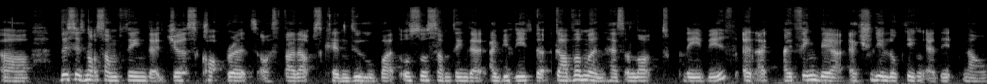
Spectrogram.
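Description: At a fairly quick pace and with hardly any pauses, a woman talks in an ordinary speaking voice, her pitch fairly low and her intonation fairly even. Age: 40s. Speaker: startup founder and CEO. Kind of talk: interview.

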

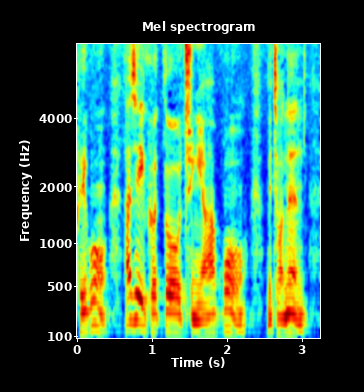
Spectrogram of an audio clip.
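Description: At a fairly slow pace, the voice rises and falls in very wide pitch swings. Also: man. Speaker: hair designer. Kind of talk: casual interview chat. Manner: animated, talkative.

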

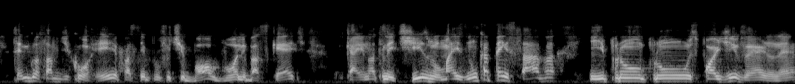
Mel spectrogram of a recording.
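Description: A man with a medium-pitched voice and a bright, sharp tone speaks at a moderate pace with lively intonation. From Brazil, São Paulo state (Santo André). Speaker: bobsled pilot, Olympic athlete. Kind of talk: casual interview.

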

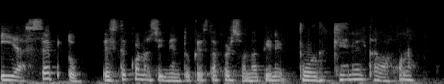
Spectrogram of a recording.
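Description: A woman's somewhat breathy voice at a medium pitch, with lively intonation and a moderate pace. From Colombia. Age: 50s. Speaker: speaker on generational diversity and author. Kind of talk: radio interview.

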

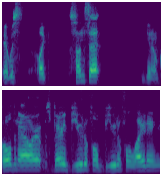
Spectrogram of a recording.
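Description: A man talks in an American accent. His pitch is high. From Florida, US. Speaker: space photographer. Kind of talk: interview.

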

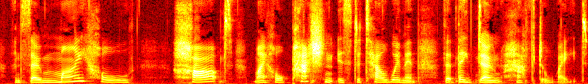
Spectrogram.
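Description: Medium-pitched speech from a woman, very cleanly recorded against a silent background. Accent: Yorkshire. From Yorkshire, England. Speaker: ministry leader and author. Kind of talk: interview conversation.

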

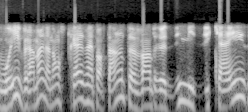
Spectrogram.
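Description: A man speaks with a Lac-Saint-Jean accent and ordinary pitch variation. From Quebec, Lac-Saint-Jean (Roberval). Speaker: political commentator. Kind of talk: political analysis.

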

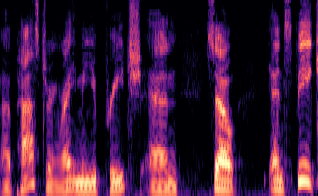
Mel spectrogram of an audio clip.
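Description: Against a quiet background, a man with a plain, everyday voice talks at a fairly quick pace. He has an American accent and a medium pitch. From Philadelphia area. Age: 50s. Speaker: radio host. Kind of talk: casual chat. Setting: studio.

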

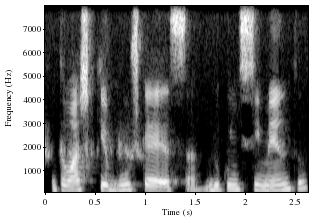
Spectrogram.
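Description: Her tone is dark and mellow, her pitch medium. This woman speaks at a moderate pace with monotone, flat intonation. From Portugal, Santarém region. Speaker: beekeeping project manager. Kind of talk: interview. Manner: halting.

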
